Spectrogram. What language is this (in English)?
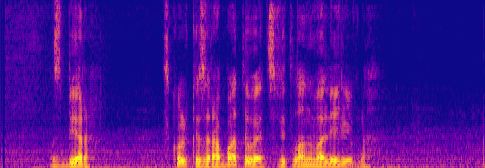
Russian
